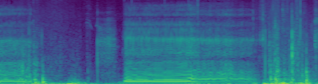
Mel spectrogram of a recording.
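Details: Domestic cat eating corn for the first time, growling as it eats: a low, steady, buzzy rumble held for about two seconds, slightly shifting in pitch, framed by chewing and crunching noises.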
